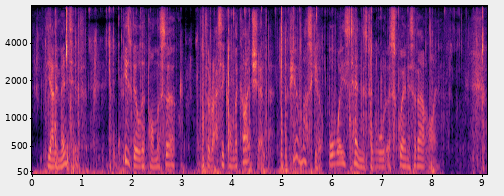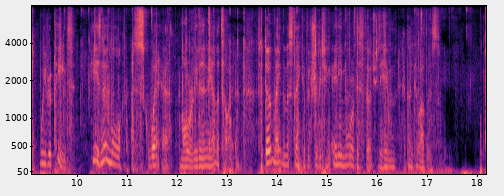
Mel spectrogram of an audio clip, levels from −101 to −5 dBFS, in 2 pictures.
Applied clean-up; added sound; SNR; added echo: neural mask model Resemble Enhance denoiser.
